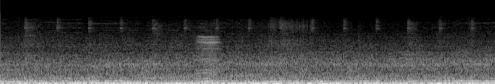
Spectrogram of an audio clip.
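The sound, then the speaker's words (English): Steady, loud low rumble of road traffic heard from inside a moving vehicle, with a constant engine and tire drone and a brief higher-pitched whine midway. “Now everyone's slowing down again. Oh, it was so good for a second traffic.”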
